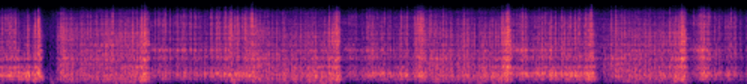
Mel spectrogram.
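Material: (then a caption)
Wood. Short nails and fingertips scratch across a solid, dark wooden tabletop beside a fabric heart coaster. The result is a steady, dry, raspy scratching with a bright hiss and a mid-range body, broken by a few brief pauses.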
